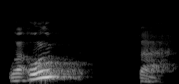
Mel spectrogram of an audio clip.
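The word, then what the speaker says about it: وأنثى: Wa untha. Jangan wa un ya. Jangan wa un tapi wa untha. Bacanya agak samar-samar karena itu adalah bacaan daripada bacaan ikhfa.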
